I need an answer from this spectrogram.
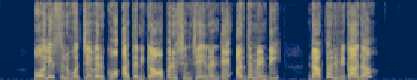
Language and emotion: Telugu, angry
